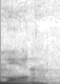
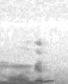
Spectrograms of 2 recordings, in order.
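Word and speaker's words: Morgen: Guten Morgan. Yeah. Perfect. Like Morgan but with no e less of an a.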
